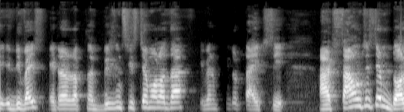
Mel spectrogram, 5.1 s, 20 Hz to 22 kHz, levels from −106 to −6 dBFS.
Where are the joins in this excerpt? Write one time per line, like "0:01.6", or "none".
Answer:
0:02.8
